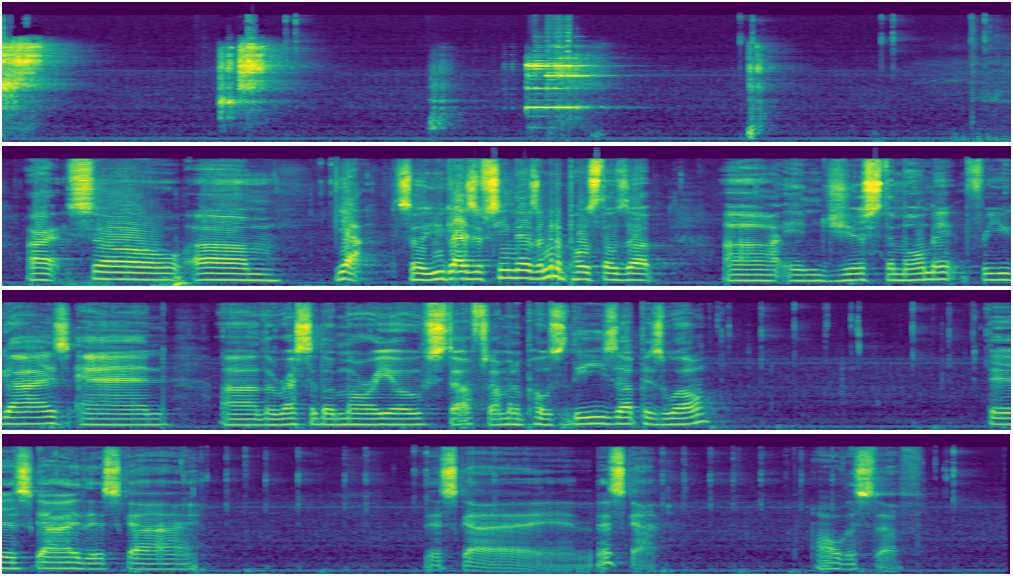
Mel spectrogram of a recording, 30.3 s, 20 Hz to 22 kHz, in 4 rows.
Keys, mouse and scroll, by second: 2.1 right click, 5.6 click, 6.6 click, 7.3 click, 10.0 click, 11.1 middle click, 11.8 middle click, 12.3 middle click, 14.0-15.1 alt+middle drag, 15.3 alt+middle click, 16.1 alt+middle click, 17.0 middle click, 17.4 alt+middle click, 19.2 click, 19.5 alt+middle click, 20.5 alt+middle click, 21.1 click, 22.2 alt+middle click, 23.0 click, 23.3 middle click, 23.7 alt+middle click, 24.2 middle click, 24.7 alt+middle click, 25.3 middle click, 25.8 click, 26.2 middle click, 27.4 alt+middle click, 27.8 alt+middle click, 28.2 middle click, 28.7 alt+middle click, 29.2 click.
